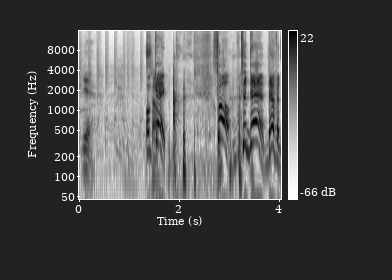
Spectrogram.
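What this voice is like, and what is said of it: Speaks in a put-on accent. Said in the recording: “I'm honestly trying not to do the accent anymore, but it's not working ... I still do it ... I'm having a hard time getting out of accent that I use for intro”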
